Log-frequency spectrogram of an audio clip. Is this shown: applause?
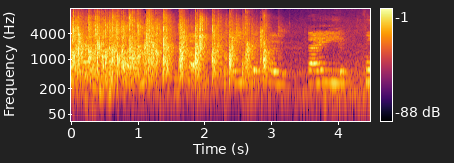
yes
